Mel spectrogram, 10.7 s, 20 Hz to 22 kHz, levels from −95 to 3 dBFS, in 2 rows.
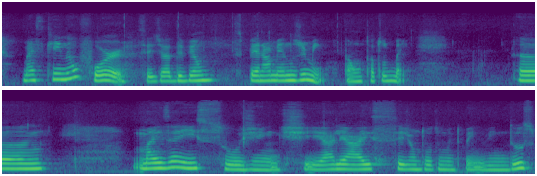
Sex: female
